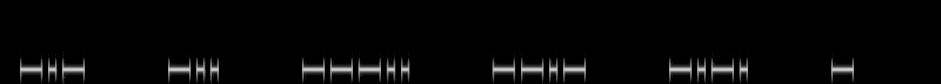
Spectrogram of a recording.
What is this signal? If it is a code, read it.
Morse code, heard as a keyed tone, about 17 wpm, spaced as for 8 wpm, 700 Hz. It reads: KD8QCT
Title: USA Call Signs - 4x Character Spacing - 17wpm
